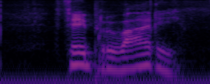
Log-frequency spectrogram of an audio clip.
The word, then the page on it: February: [ˈfɛb.juˌɛɹ.i]; /ˈfɛb.ɹʊ.ə.ɹi/; /ˈfɛb.ɹuˌɛɹ.i/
